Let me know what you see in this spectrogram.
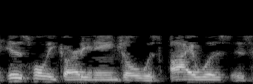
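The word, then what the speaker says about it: Aiwass: that he said his holy Guardian Angel was I was is how I pronounced it is that correct oh yeah I was yeah I was now H how would one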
